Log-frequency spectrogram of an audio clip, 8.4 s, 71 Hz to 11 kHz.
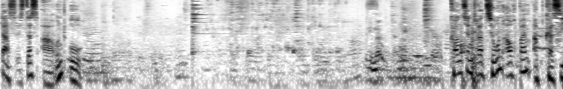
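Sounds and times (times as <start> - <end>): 
speech: 0.0 - 1.9, 5.5 - 8.4
indistinct voices murmuring: 0.0 - 8.4
dishes clinking and clattering as tables are served and cleared: 2.8 - 7.6.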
